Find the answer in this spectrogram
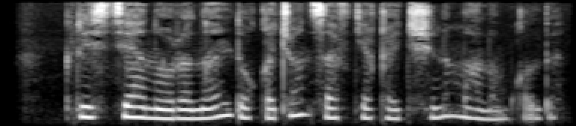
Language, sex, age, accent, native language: Uzbek, female, 25-34, Surxondaryo, Uzbek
